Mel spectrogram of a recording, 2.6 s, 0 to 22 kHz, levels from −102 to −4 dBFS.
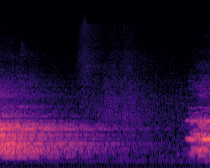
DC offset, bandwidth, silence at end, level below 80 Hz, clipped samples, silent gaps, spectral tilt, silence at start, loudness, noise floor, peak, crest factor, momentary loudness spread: under 0.1%; 13 kHz; 0 s; under -90 dBFS; under 0.1%; none; -6 dB/octave; 0 s; -47 LUFS; -74 dBFS; -28 dBFS; 18 dB; 23 LU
